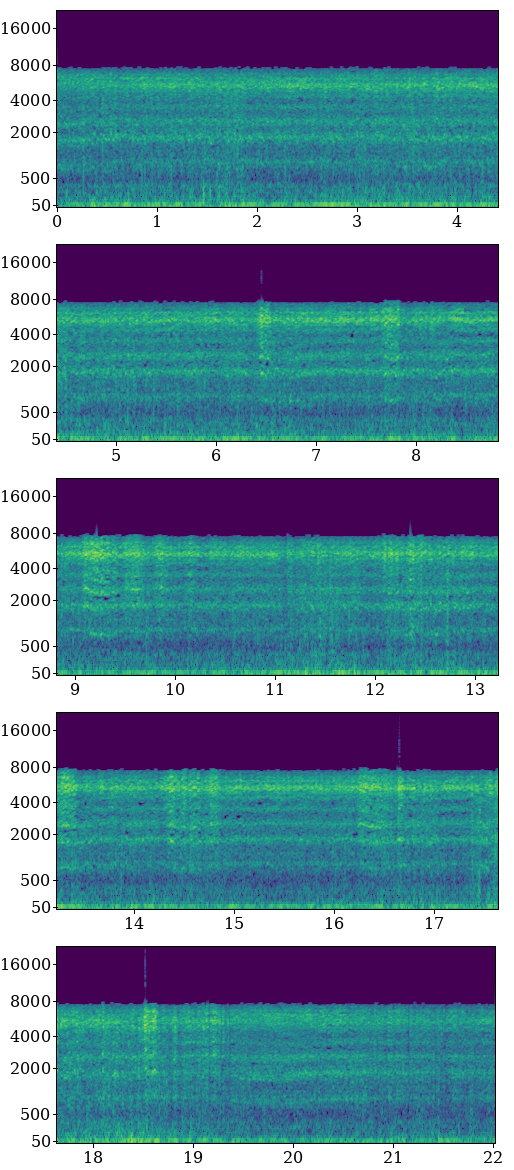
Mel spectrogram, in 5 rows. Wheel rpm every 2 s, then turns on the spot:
210, 230, 230, 230, 230, 240, 230, 230, 230, 230, 230.
none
